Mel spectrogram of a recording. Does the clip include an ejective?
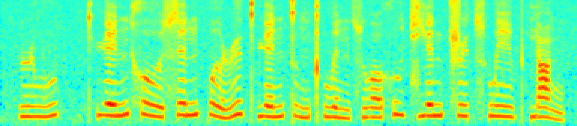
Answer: no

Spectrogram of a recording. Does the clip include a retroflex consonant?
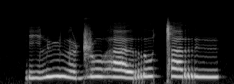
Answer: yes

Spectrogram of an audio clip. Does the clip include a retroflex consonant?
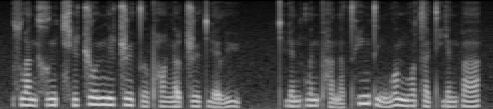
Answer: yes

